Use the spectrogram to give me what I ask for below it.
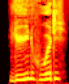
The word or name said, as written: lynhurtig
